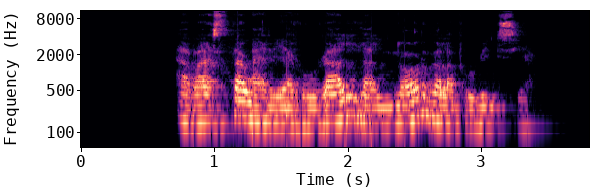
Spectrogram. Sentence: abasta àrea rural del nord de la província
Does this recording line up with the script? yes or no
yes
